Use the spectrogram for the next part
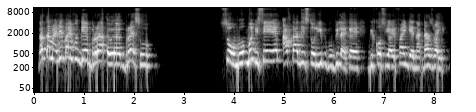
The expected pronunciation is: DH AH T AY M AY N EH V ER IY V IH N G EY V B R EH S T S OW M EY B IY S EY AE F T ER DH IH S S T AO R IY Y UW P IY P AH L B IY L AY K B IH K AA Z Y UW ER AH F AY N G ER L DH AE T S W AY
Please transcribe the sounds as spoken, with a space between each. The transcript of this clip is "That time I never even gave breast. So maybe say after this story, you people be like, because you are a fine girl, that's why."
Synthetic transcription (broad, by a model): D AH T AY M AY N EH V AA IY V IH N G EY B B R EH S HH S OW M EY B IY S EY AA F T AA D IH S S T AO R IY Y UW P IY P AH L B IY L AY K B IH K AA S Y UW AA AH F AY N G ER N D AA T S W AY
